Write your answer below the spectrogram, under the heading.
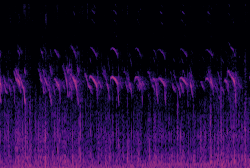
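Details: Baby chicken chicks peeping: clear, high slurred whistles dropping in pitch, several calling at once in a brisk irregular stream, low hum underneath.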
